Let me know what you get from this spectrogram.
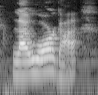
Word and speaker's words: katorga: It's important to note that the word laorga, the first syllable is stressed, and specifically had come to stand for a tsarist type of punishment, which summoned to mind idealistic revolution.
